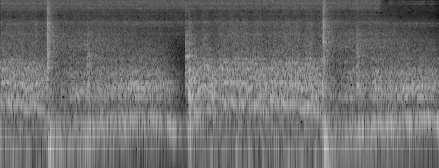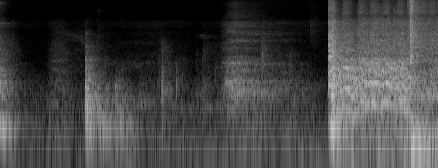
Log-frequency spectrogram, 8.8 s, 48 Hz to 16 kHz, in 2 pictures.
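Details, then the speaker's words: Ford Escort revived after 14 years neglected fires on starting spray and runs ragged a few seconds, sags, stumbles out, then refires; fuel starvation, runs only on spray. Definitely not happy, running bad. "But she is definitely not happy. My God, that is running bad."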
